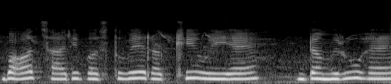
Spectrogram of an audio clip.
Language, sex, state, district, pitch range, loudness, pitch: Hindi, female, Jharkhand, Deoghar, 250-280 Hz, -15 LUFS, 260 Hz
